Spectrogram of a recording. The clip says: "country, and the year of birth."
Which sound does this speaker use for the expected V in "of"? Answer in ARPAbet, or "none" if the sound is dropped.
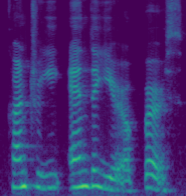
P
